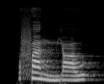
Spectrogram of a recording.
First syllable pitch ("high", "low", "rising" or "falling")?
falling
